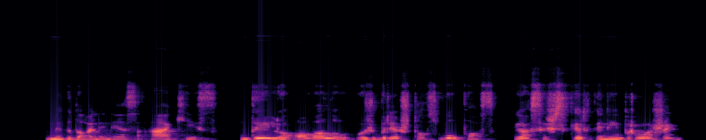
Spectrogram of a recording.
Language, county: Lithuanian, Alytus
